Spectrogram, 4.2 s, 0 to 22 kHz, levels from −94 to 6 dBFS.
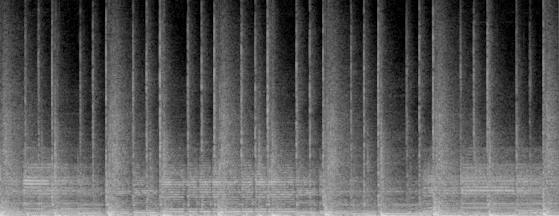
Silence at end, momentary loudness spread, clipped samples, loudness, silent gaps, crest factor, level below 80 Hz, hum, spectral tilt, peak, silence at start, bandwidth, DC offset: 0 s; 2 LU; under 0.1%; -16 LUFS; none; 12 dB; -22 dBFS; none; -4.5 dB/octave; -4 dBFS; 0 s; over 20 kHz; under 0.1%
